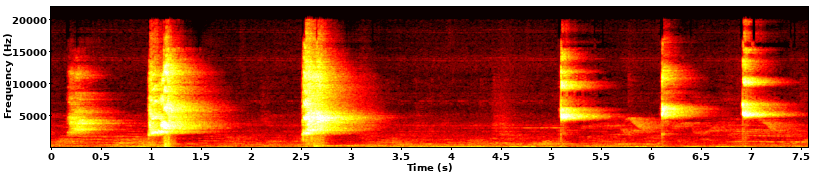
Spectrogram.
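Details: Lovebird eating corn and chirping: scattered shrill, harsh high chirps, two strong ones early, then three shorter thinner squeaks about a second apart near the end, over a faint low hum.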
